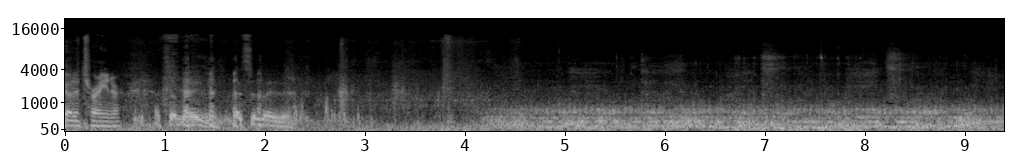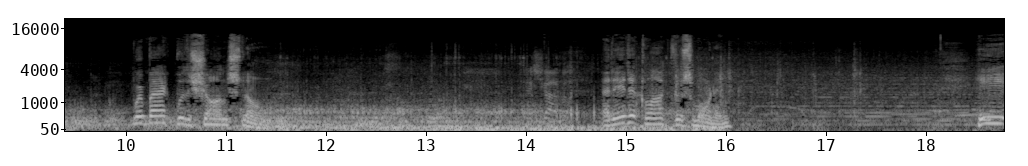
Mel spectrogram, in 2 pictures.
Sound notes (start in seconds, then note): 3.5 wind blowing; 7.2 breathing deeply; 17.0 soft music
